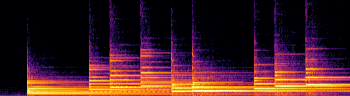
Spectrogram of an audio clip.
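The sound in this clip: Ringing metallic chimes from a sampled chimes-and-gong sound set: nine struck tones at differing pitches, each with a long sustain that overlaps the next, steady and fairly loud.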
